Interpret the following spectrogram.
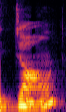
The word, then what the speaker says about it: don't: Então, mesma coisa aqui nesse don't, você não ouve o T, não é don't have to tell you, don't have to tell you.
